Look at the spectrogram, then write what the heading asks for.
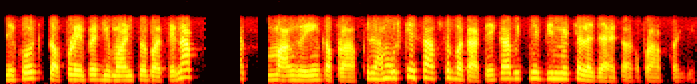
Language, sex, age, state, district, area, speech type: Urdu, female, 60+, Delhi, North East Delhi, urban, conversation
